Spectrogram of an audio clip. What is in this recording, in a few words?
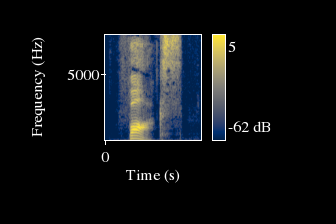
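"fox", English; FoodChain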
